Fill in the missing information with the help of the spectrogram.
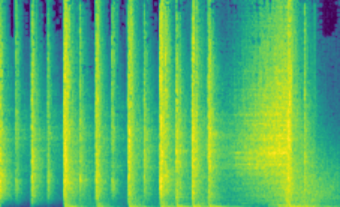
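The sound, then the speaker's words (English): Sticks tap in a quick, uneven series of about a dozen sharp clicks, sounding distant, with a low hum and faint reverberant wash swelling underneath toward the end. No one speaks. “And the same with these sticks. They sound over there, you know? They're over there in the distance.”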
